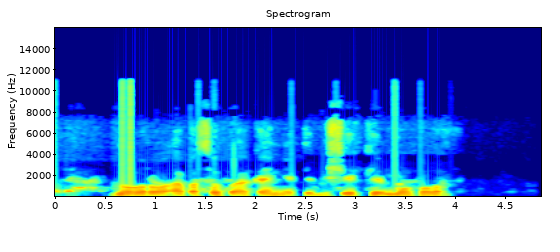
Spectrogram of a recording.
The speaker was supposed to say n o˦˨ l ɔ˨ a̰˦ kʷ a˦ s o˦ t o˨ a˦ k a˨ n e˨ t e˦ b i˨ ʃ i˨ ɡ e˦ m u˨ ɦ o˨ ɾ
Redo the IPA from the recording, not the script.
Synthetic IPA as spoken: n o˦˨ ɾ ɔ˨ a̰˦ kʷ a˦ s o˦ k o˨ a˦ k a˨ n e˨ t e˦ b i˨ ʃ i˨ k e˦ m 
